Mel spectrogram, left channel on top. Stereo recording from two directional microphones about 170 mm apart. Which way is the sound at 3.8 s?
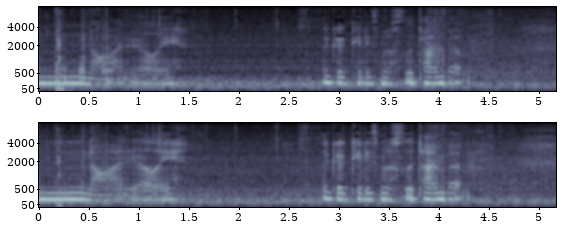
25° right (ahead or behind).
